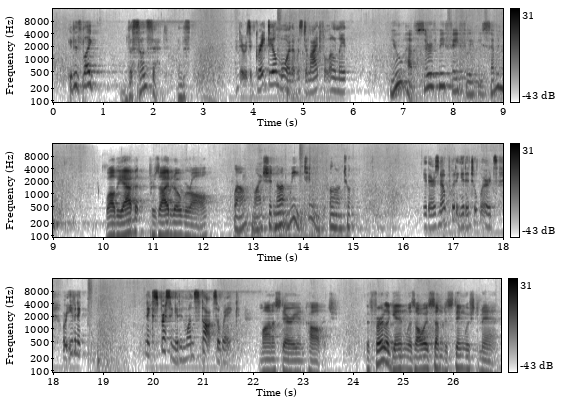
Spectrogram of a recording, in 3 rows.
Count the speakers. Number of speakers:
five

